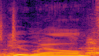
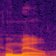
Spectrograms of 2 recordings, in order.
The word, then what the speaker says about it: Duhamel: I love that David Cross even made a Josh Duhamel reference. – Well, if you rewind it, you'll see that I mispronounced it and said Humel.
